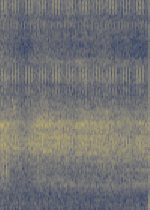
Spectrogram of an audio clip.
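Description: Steady background ambience with a faint, even high-pitched hiss; no distinct events.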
